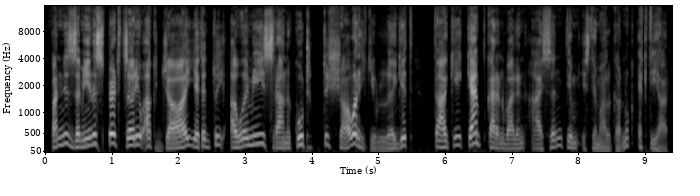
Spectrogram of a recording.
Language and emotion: Kashmiri, neutral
